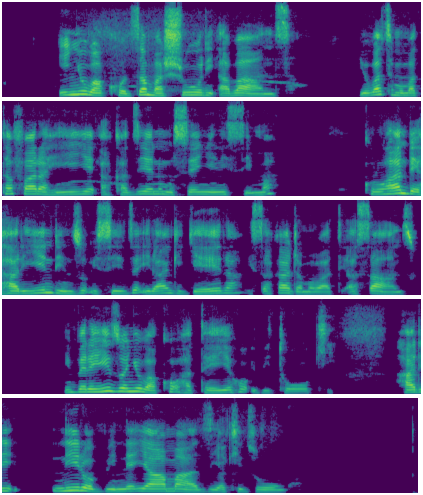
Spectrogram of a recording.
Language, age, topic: Rundi, 36-49, education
